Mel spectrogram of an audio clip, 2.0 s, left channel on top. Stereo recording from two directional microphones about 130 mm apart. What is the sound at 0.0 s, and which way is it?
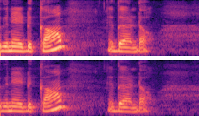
A woman's voice, 45° left (ahead or behind).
